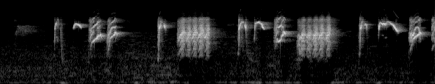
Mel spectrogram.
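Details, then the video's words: Energetic Long-tailed shrike song mixing mimicked calls of other birds: high whistled downslurs and chirps broken by two long harsh, buzzy rasps, each almost half a second, in a quiet background. "cendet gacor masteran untuk burung yang susah bunyi banyak varian suara burung lainya"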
